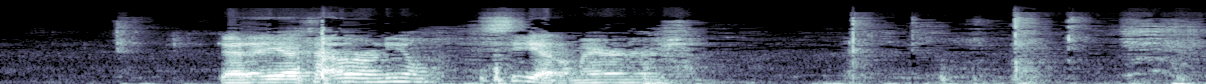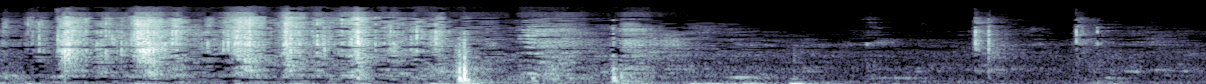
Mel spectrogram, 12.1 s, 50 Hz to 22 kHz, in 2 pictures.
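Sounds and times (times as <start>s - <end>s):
cards rustling: 4.2s - 9.4s.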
